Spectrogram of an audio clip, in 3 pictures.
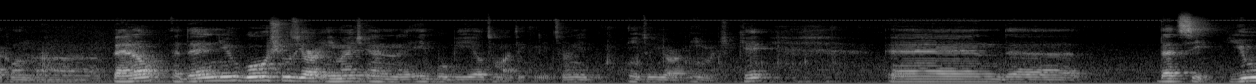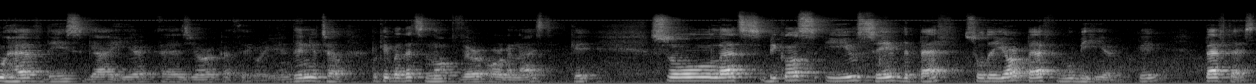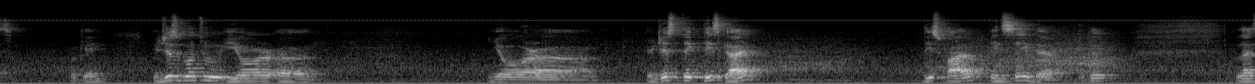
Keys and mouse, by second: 9.5-10.1 drag, 10.5-15.1 drag, 18.8 click, 23.0-24.5 drag, 26.4 click, 28.5-31.1 drag, 31.3 click, 33.5 click, 35.7-37.6 drag.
